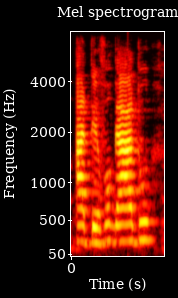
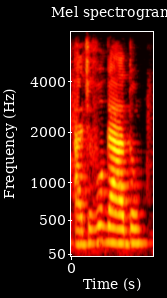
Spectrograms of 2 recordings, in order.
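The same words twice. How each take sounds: First: Advogado with an extra E, a-de-vo-ga-do; mispronounced advogado. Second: Advogado with a short linking I after the D, ad(i)-vo-ga-do; correct advogado. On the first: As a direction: slowly sound out advogado wrongly as "adevogado". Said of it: "as pessoas pronunciam as palavras incorretamente". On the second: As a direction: say advogado as "adivogado", no E sound. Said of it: "ao invés de". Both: Shown as a demonstration.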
